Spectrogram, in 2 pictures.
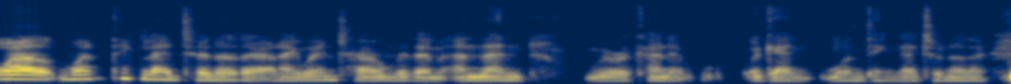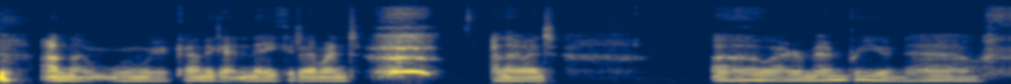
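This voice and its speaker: Talking at a very fast pace yet with long, frequent pauses, a man in an Irish accent keeps a medium pitch and fairly even intonation. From Ireland. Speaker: tarot reader and podcast host. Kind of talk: casual chat.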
